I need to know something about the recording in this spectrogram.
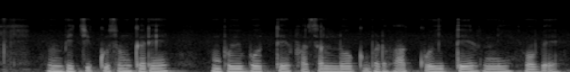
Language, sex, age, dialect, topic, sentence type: Magahi, male, 31-35, Northeastern/Surjapuri, agriculture, question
